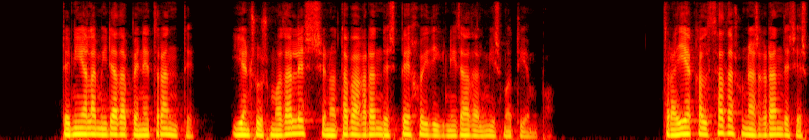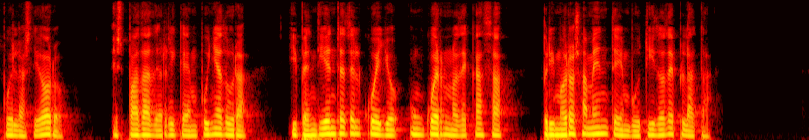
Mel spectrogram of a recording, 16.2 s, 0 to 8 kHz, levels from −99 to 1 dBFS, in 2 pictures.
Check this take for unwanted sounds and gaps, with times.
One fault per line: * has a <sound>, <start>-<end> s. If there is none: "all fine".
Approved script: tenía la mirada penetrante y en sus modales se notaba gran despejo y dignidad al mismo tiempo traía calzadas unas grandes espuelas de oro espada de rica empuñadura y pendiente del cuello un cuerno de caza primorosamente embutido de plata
all fine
